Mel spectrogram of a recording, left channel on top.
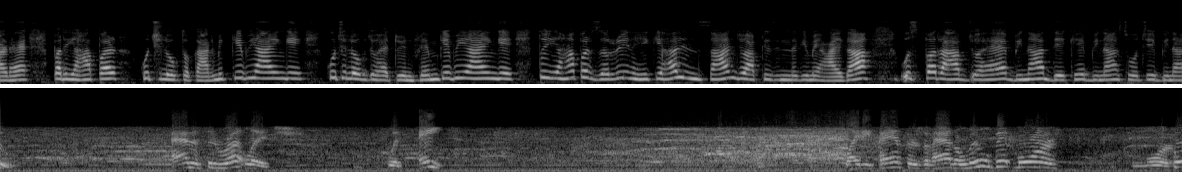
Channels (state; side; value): different; both; correlation 0.01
